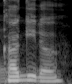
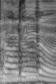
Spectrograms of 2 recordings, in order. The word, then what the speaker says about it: Cogito: Yeah, it's like incognito, but without the.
